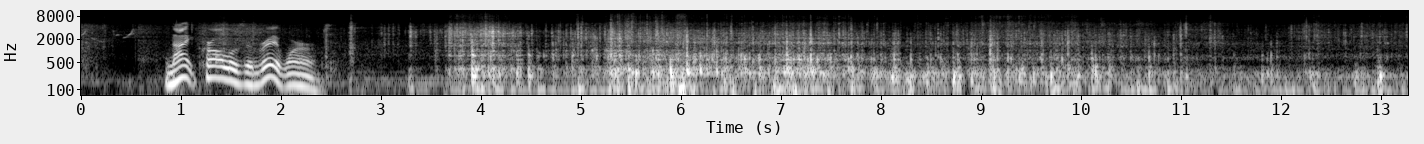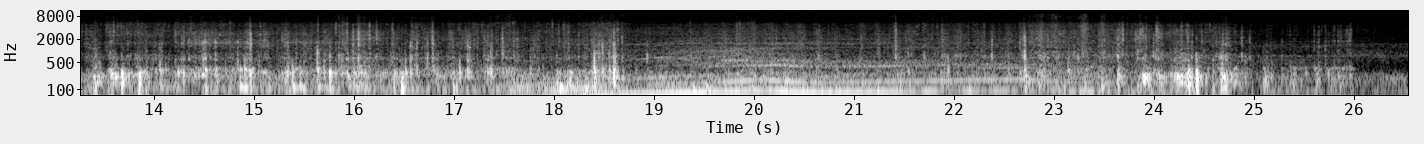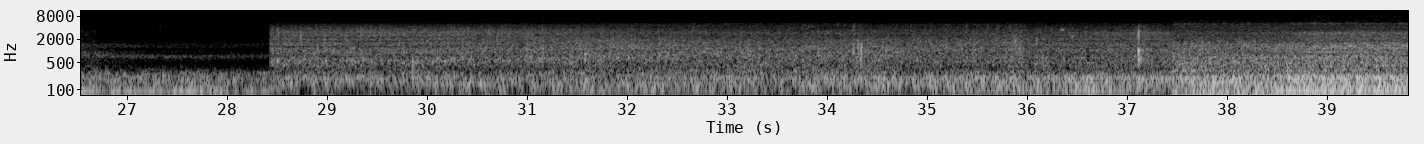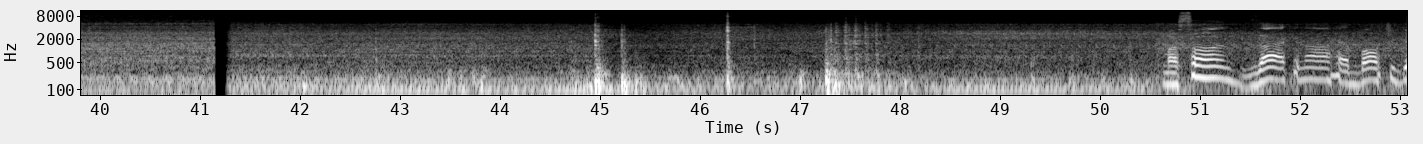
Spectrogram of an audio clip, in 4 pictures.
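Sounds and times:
dry leaves crackling and rustling: 0.0s - 2.0s, 8.9s - 25.0s
low engine hum: 10.3s - 53.0s.

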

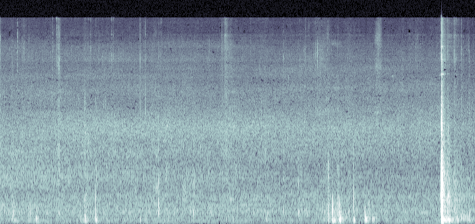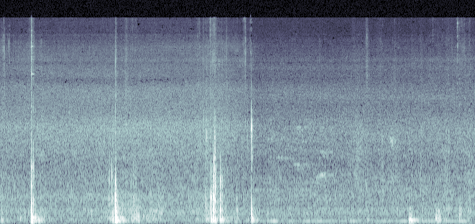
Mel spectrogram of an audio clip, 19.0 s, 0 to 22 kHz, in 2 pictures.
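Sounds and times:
stones knocking: 8.8s - 9.4s, 11.7s - 12.1s, 13.6s - 14.6s
digging tool striking rocky ground: 8.8s - 10.4s.

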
